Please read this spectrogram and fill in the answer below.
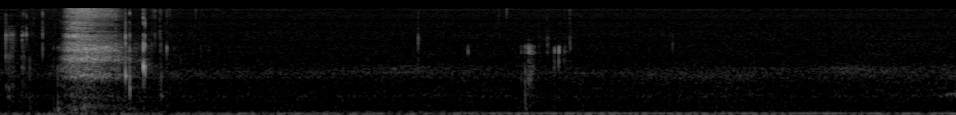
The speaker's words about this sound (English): And that's, sorry if I keep sniffling, that's gross, but it's raining outside. I don't know what this is. If this is a nasal drip, I have no idea. But my apologies.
